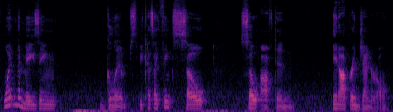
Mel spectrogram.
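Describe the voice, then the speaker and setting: A man's voice: medium pitch, big pitch swings, takes it slowly, pauses often. Enthusiastic male podcast host. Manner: enthusiastic, affirming. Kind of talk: casual podcast interview.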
